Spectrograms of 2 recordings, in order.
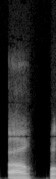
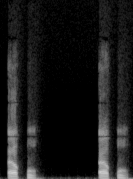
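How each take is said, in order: First: "Aku" with a wrong gap before the bounced q; qalqalah keliru. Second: "Aku" with the q bounced at once, no gap; qalqalah cepat. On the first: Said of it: "untuk qalqalahnya tidak ada jeda". ("Aku" keliru, qalqalah diberi jeda) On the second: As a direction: bounce the q of "Aku" quickly in one go. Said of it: "Tapi lebih cepat". ("Aku" dengan qalqalah cepat tanpa jeda) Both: Shown as a demonstration.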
